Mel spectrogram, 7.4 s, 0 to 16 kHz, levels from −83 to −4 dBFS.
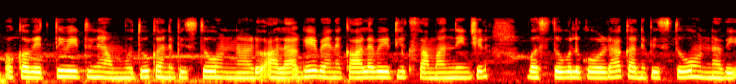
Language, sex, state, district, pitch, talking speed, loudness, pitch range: Telugu, female, Andhra Pradesh, Chittoor, 210 Hz, 115 wpm, -15 LUFS, 205-220 Hz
